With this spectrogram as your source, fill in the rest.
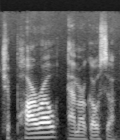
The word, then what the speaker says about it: Chaparro Amargosa: on the board because people confuse it with chaparral it sounds a little chaparral e because it's also a Spanish name but it's Chaparro Amargosa you can see mr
